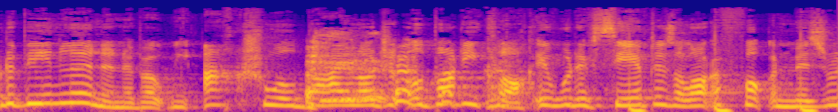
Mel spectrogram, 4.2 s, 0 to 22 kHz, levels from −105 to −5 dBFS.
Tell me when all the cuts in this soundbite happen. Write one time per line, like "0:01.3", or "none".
0:02.7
